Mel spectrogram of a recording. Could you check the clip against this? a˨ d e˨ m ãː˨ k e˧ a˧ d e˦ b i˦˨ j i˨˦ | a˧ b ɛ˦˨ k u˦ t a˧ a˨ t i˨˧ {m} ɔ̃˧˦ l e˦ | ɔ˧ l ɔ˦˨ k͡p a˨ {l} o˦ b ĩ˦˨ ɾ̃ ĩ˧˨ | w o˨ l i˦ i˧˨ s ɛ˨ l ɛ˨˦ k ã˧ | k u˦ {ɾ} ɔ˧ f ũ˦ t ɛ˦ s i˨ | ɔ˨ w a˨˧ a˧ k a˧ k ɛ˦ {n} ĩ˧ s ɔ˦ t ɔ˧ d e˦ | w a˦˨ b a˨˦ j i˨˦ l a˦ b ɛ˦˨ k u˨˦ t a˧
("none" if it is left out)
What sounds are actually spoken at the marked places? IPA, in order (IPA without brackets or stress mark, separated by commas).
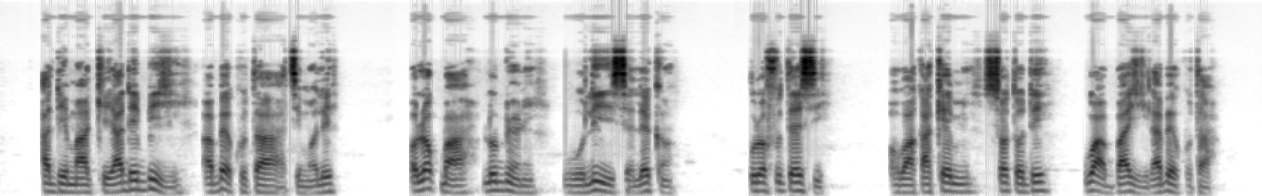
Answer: m, l, ɾ, m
